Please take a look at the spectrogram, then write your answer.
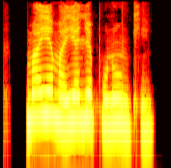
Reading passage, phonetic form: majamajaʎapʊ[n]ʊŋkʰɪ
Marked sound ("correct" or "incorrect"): correct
